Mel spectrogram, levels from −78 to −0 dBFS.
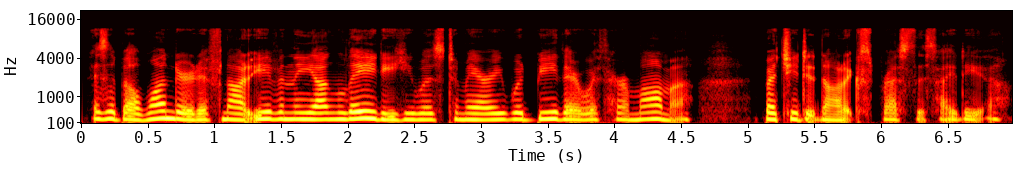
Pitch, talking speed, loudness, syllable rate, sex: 220 Hz, 215 wpm, -18 LUFS, 5.8 syllables/s, female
